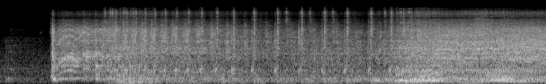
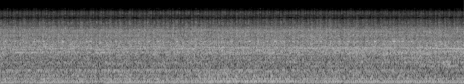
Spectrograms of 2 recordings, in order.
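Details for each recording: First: GM aluminum-head engine started after broken intake manifold stud extraction and injector/fuel line reconnection: catches to a busy idle with slightly uneven beat and occasional stumble; it's missing a little. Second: GM engine with aluminum head, after a broken intake manifold stud was extracted by welding on a nut and the fuel lines reconnected. It had been missing a little while priming. Now a steady, even idle with busy mechanical clatter, no heavy knock: normal.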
